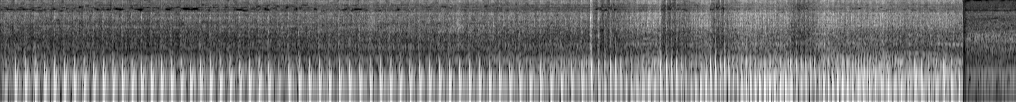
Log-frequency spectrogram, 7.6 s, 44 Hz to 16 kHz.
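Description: An NMAX version 2 motorcycle with a full-open JVT exhaust pipe idles loudly up close with a fast, even putter. It then blips into a rougher, louder rev before cutting off abruptly near the end.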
